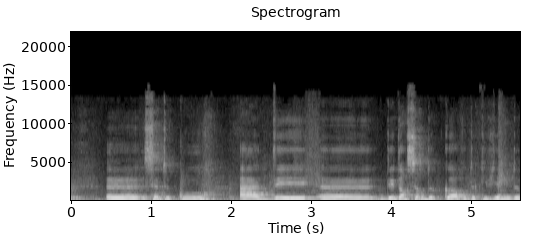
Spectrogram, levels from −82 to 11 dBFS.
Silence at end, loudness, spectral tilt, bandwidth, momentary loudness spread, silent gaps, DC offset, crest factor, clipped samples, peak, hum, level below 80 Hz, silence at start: 0 s; -12 LUFS; -5.5 dB/octave; 14 kHz; 8 LU; none; under 0.1%; 12 dB; under 0.1%; 0 dBFS; none; -38 dBFS; 0 s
